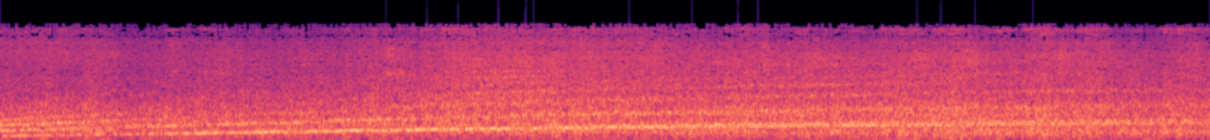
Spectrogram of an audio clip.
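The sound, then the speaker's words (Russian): A Moscow metro train accelerating, its electric motor whine rising steadily in pitch over a constant loud rumble of wheels on track, continuous throughout with no voices. “Московского метро.”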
